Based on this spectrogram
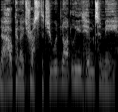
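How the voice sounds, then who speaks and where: A put-on character voice at a low-to-middle pitch, fairly quick, with monotone, flat intonation. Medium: actual play. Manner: formal, earnest.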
